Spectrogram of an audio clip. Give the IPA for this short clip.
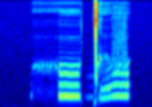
h u ɡ͡ǀ ə̤ v

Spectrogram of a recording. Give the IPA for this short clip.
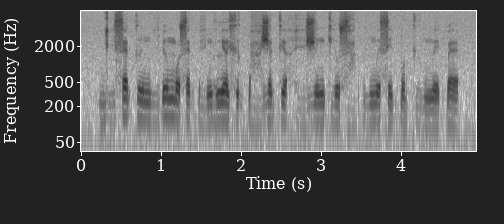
ɡ i̤ s ɛ k ɨ i̯ m i̤ ɗ ɨ m o s ɛ k͡p e̤ n o̤ lʲ ɐ xʲ o k͡p a̤ ʒ ɐ kʲ ɐ h e̤ ʒ i n kʲ e̤ u̯ s a̤ k͡p i̤ m ɨ s i k͡p o kʲ ṳ m e k͡p ɛ

